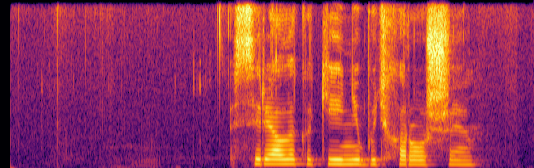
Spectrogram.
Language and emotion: Russian, neutral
